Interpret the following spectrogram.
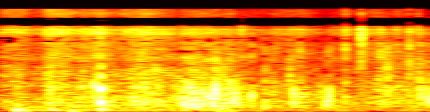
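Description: Plastic bags rustling and crinkling as a bag of granules is pulled out of its wrapping, with small irregular clicks.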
